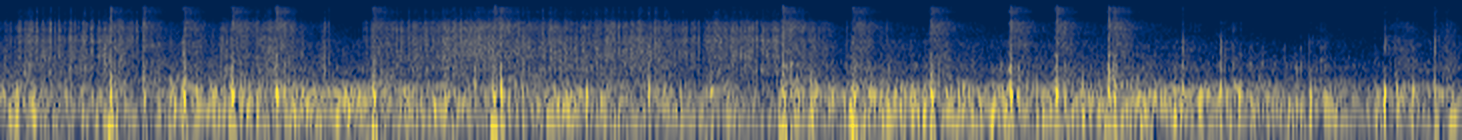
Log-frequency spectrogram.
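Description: Consumer aerial fireworks firing in quick succession: a steady run of launch thumps and bursting shells, several reports a second.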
